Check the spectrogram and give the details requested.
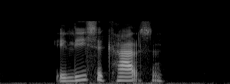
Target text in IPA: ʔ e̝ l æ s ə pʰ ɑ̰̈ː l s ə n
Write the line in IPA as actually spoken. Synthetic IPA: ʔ e̝ l i s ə kʰ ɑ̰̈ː l s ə n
